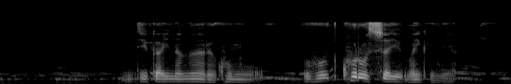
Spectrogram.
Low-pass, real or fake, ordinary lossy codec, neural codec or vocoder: 7.2 kHz; real; MP3, 64 kbps; none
